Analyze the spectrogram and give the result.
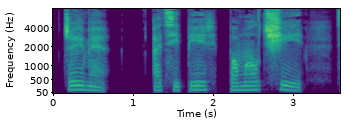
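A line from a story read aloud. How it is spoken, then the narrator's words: Quiet. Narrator (Russian): тихо произнес Яни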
